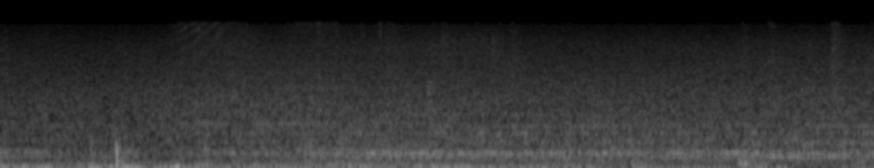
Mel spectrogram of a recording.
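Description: A steady low mechanical hum with hiss, with a few short knocks in the first second and a half.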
